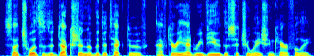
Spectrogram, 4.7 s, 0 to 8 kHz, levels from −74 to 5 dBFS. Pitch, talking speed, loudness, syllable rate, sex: 85 Hz, 180 wpm, -21 LUFS, 6.0 syllables/s, male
